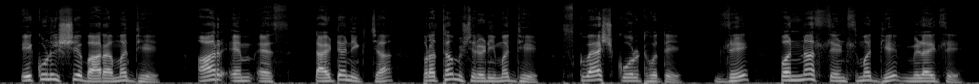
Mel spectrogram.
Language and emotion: Marathi, neutral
